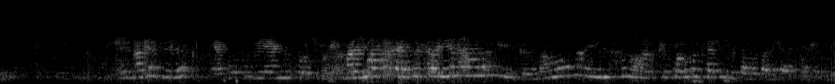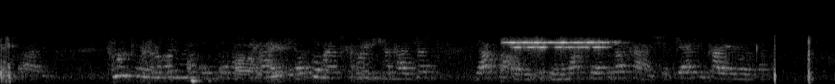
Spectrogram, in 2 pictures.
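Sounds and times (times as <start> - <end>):
people talking: 1.2 - 16.1
telephone ringing: 13.4 - 14.7.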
